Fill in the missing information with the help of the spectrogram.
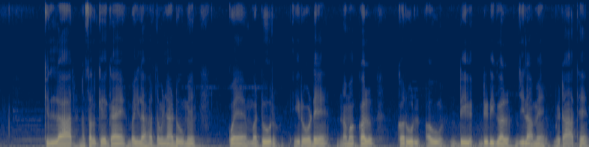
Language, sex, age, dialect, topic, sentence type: Chhattisgarhi, male, 25-30, Northern/Bhandar, agriculture, statement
